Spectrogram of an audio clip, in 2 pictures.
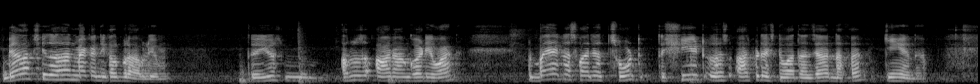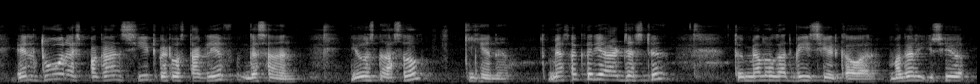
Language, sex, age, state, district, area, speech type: Kashmiri, male, 45-60, Jammu and Kashmir, Srinagar, urban, spontaneous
